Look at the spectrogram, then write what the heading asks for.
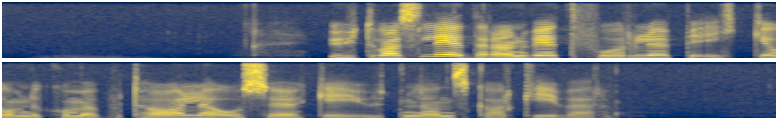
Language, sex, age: Norwegian, female, 31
